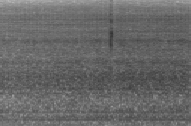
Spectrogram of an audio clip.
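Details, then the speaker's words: Victor Precision heavy-duty lathe run forward, then e-stopped. The motor keeps a steady mid-pitched hum with no spin-down until it finally kicks out. The forward-direction contactor sticks and must be replaced; in reverse it spins down normally. "that motor is still spinning there should technically be no power going to this unit so what i found out oh it just kicked out on us so what's happening though is this unit that that contactor that with the light on it this one is the one that controls the forward direction it sticks"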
